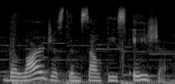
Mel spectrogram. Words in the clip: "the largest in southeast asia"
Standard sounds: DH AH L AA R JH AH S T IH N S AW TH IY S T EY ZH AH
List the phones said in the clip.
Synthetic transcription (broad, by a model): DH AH L AA R JH AH S T IH N S AW TH IY S T EY ZH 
